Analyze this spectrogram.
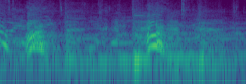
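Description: A dog gives two whiny, yelping barks about a second apart, each sliding up and down in pitch, over a steady low hum in the background.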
